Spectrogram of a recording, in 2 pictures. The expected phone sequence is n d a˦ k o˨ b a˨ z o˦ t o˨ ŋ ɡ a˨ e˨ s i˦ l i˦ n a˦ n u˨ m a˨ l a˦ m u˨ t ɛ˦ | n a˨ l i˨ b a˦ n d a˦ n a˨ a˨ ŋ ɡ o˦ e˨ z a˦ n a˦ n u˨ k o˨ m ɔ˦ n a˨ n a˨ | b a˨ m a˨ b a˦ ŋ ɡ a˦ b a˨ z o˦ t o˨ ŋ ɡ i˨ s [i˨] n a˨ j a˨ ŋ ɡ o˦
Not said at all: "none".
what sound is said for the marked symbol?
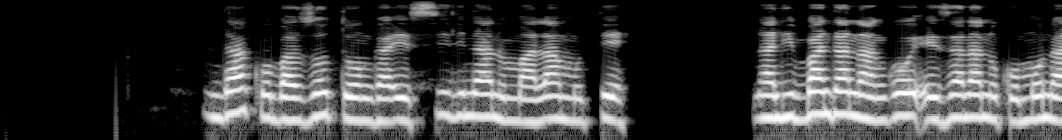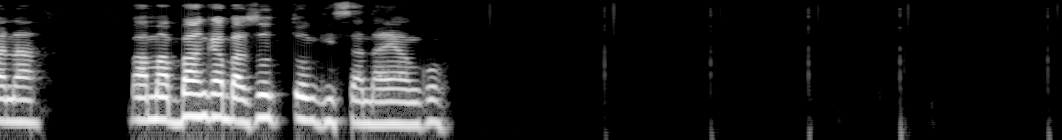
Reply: a˨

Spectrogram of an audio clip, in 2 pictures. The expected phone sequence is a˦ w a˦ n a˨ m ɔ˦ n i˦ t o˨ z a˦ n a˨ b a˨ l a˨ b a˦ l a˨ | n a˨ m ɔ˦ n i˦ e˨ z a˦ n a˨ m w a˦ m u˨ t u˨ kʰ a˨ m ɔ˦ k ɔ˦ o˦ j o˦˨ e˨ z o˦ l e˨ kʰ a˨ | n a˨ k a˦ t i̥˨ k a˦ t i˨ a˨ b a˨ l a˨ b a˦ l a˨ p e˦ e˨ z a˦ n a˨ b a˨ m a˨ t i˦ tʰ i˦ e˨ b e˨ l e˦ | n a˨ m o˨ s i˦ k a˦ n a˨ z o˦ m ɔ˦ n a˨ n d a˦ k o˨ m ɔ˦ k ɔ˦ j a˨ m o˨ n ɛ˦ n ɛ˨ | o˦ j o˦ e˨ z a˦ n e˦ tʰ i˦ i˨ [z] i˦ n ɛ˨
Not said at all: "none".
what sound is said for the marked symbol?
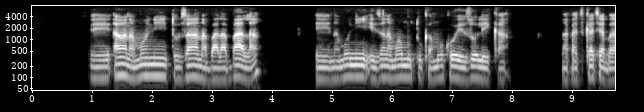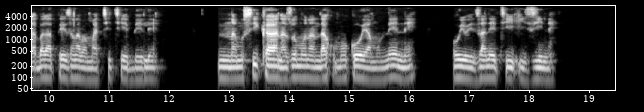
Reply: z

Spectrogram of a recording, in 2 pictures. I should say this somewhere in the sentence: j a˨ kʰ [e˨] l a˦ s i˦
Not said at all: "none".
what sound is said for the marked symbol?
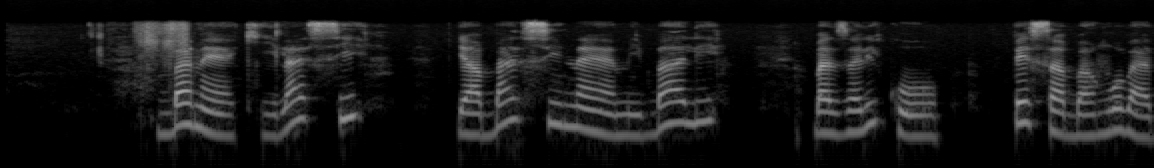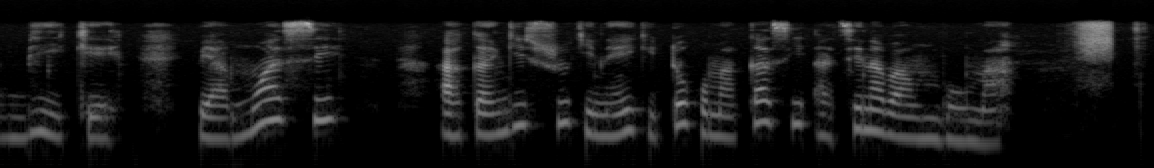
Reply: i˨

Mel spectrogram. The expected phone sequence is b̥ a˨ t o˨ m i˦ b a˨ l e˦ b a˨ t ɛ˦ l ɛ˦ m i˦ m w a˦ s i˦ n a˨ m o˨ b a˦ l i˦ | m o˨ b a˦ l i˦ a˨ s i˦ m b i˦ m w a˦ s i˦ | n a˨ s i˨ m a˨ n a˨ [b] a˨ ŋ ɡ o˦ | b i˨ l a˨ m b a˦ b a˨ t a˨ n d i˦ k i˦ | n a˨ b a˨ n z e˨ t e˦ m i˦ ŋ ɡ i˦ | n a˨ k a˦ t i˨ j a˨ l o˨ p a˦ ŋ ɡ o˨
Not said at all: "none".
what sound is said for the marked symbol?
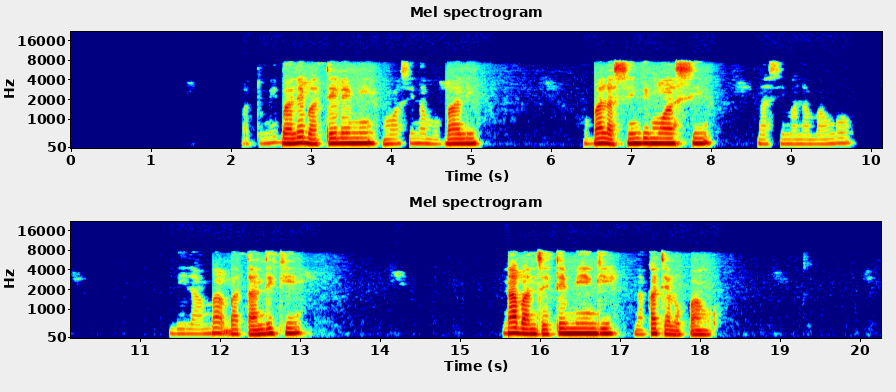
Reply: b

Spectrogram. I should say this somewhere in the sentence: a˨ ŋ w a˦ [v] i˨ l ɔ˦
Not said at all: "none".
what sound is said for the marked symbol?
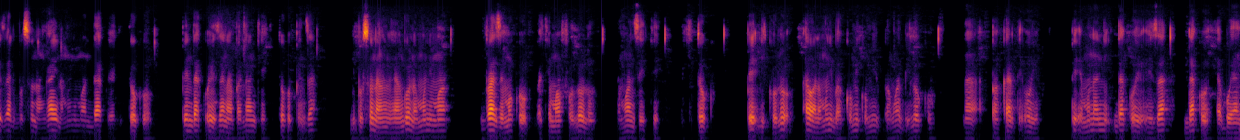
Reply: b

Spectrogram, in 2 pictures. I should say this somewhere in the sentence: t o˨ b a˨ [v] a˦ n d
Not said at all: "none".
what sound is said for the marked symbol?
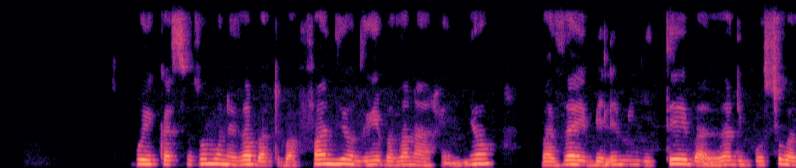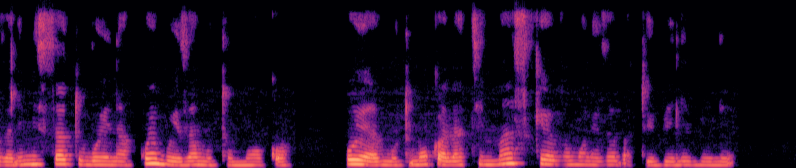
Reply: f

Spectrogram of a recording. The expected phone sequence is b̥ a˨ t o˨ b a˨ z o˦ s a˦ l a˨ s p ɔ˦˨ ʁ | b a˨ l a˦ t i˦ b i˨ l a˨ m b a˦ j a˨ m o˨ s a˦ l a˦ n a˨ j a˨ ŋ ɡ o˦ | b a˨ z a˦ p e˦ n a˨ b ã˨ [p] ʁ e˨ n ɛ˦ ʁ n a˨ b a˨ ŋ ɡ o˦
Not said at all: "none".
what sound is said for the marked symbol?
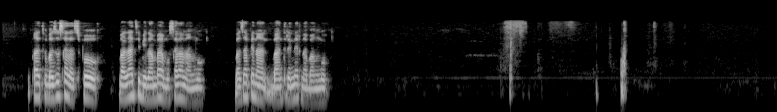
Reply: t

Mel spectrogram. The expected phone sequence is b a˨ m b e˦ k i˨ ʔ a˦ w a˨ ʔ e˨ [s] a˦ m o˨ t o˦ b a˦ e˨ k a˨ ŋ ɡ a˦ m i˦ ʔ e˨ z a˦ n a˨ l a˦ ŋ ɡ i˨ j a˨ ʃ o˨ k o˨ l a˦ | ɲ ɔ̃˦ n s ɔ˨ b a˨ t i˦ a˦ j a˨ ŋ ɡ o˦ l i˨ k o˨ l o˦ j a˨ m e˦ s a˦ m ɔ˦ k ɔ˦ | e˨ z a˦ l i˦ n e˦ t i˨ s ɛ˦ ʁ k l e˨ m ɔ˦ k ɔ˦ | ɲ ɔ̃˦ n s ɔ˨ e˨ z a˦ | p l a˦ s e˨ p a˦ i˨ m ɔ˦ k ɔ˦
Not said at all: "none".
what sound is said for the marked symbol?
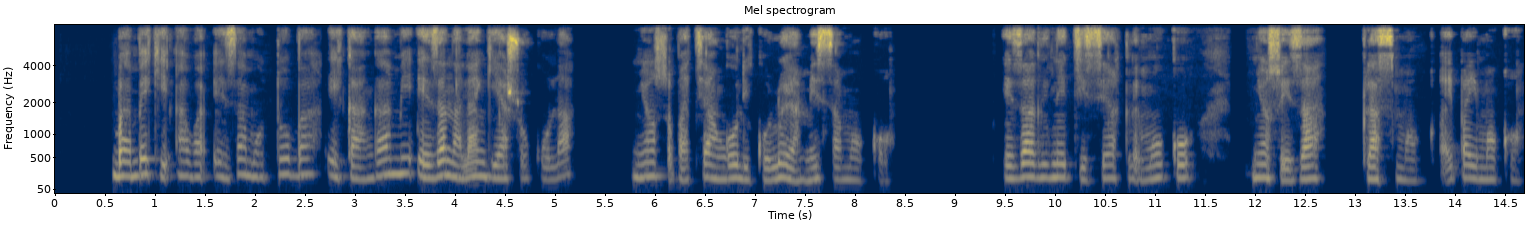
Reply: z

